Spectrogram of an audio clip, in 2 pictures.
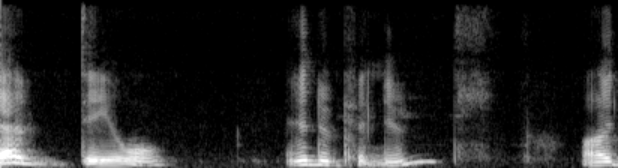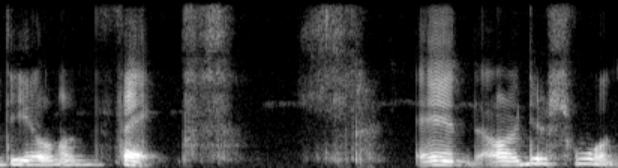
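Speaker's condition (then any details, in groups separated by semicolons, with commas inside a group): Cerebral palsy; onset at 8 days old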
